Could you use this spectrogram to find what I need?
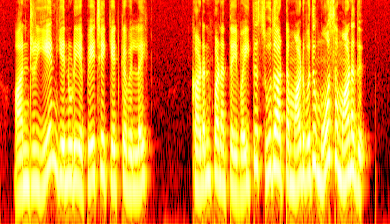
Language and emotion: Tamil, angry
